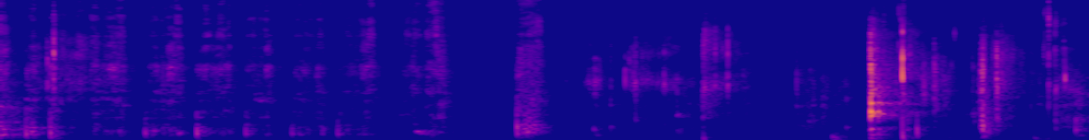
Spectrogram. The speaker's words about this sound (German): Ich schreibe jetzt einfach mal da Erinnerung.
